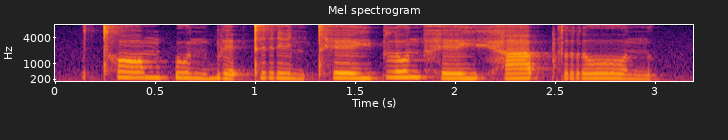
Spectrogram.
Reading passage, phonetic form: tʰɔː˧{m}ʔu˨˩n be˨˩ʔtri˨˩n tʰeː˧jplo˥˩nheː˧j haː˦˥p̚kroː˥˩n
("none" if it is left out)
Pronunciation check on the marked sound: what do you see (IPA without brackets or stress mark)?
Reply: m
